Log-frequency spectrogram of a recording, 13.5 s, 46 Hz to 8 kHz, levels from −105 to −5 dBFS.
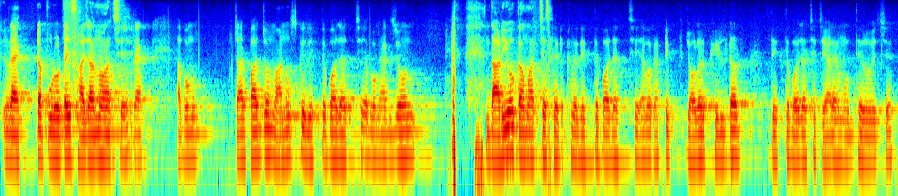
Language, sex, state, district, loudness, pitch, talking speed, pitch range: Bengali, male, West Bengal, Paschim Medinipur, -20 LUFS, 120 Hz, 140 wpm, 115-125 Hz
